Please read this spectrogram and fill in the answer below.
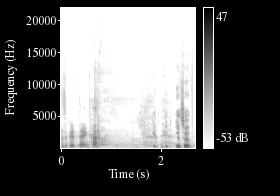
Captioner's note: chuckling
